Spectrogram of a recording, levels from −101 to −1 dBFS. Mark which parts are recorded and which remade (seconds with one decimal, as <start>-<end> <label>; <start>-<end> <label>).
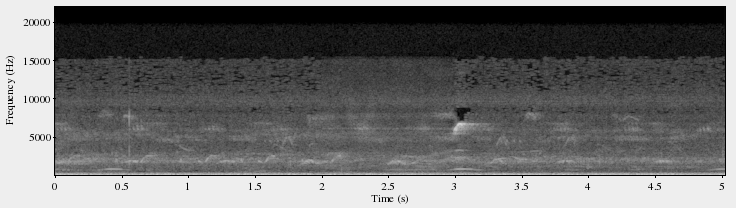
0.0-2.0 recorded; 2.0-3.0 remade; 3.0-5.0 recorded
